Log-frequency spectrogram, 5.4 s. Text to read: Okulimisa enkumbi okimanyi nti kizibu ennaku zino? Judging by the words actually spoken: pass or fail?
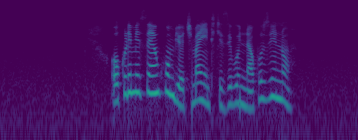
pass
